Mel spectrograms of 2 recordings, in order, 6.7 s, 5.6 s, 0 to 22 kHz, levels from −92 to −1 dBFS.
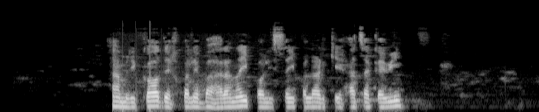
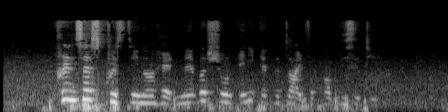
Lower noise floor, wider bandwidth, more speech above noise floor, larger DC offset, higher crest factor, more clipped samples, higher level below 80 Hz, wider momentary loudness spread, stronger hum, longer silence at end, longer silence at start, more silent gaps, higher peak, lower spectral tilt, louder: first, -82 dBFS vs -57 dBFS; second, 9.6 kHz vs 11.5 kHz; first, 62 dB vs 33 dB; neither; about the same, 20 dB vs 22 dB; neither; second, -56 dBFS vs -44 dBFS; second, 7 LU vs 22 LU; neither; first, 1.7 s vs 1 s; first, 1.4 s vs 0.5 s; neither; about the same, -4 dBFS vs -2 dBFS; about the same, -6 dB/octave vs -6 dB/octave; about the same, -21 LUFS vs -23 LUFS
